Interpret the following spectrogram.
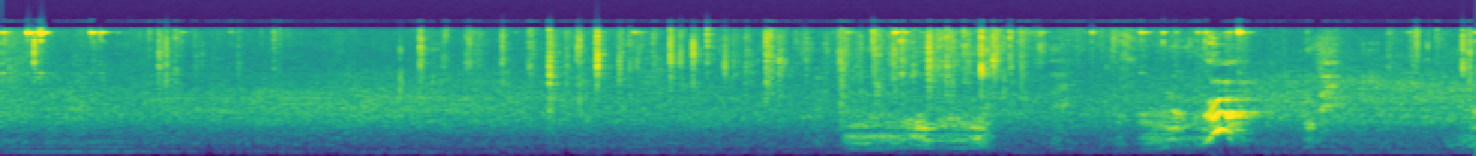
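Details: Havanese, Cockapoo and Shih-poo puppies playing together: soft rustling and light scratching, a low murmuring stretch midway, then a short high-pitched yip with a faint whine near the end.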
